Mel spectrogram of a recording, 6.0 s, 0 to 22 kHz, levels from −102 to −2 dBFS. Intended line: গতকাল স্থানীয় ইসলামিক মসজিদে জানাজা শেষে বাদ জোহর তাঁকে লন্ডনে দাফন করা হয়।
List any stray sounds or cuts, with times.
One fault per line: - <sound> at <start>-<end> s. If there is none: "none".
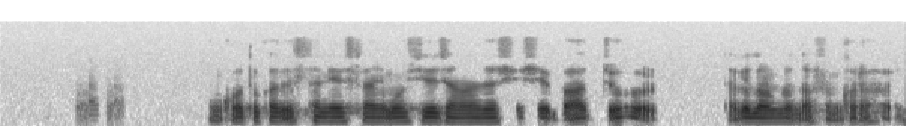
- laugh at 0.5-0.8 s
